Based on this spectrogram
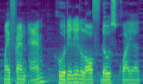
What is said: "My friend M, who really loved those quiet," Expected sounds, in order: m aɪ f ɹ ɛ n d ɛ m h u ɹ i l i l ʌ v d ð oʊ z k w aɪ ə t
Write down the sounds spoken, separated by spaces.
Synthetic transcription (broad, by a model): m aɪ f ɹ ɛ n d ɛ m h u ɹ i l i l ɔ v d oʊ s k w aɪ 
